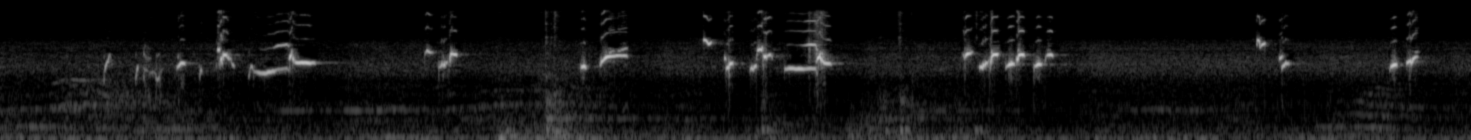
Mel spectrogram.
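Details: Goldfinch hybrid aged four and a half months, Malaga-copy song used to motivate other birds: scattered short bursts of sharp high chirps and twittering notes separated by brief silences.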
